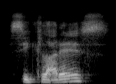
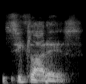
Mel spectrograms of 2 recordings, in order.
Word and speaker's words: Cyclades: So I checked the pronunciation because it looks like Cyclades, but that's not it. How do you say it again? Cyclades.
